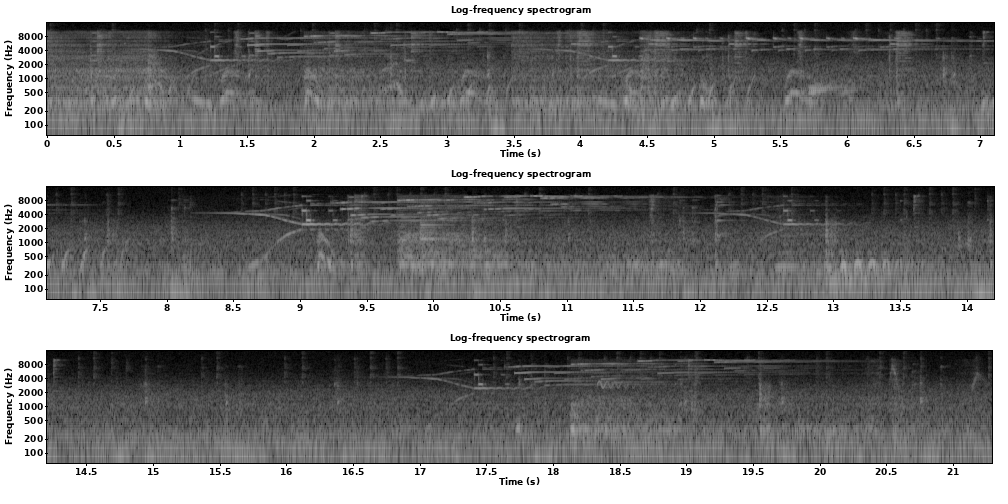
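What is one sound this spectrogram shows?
Magic spell effects whoosh and chime again and again.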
